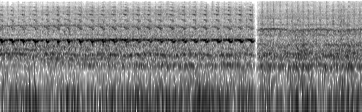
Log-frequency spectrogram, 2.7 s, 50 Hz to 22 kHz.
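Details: 2014 Chevy Sonic 1.4L turbo with check engine light, codes and rough running; high, steady belt-like squeal over idle that cuts off abruptly, first suspected turbo or water pump, actually the failed PCV pressure diaphragm built into the valve cover.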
